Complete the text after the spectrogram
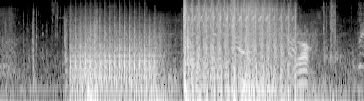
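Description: Rapid automatic gunfire bursts out close by.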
